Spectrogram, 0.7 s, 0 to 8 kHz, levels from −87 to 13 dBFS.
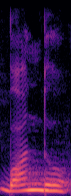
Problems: constant background noise, background conversations at intervals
